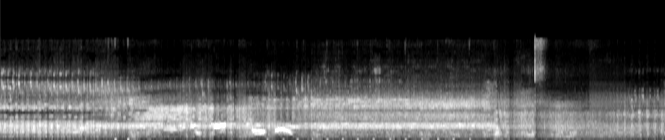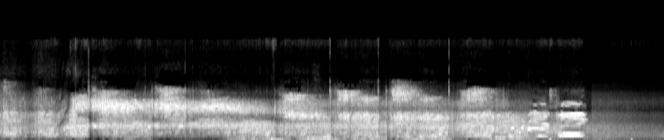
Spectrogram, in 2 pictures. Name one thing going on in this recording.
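A helicopter's rotor thuds loudly overhead.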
